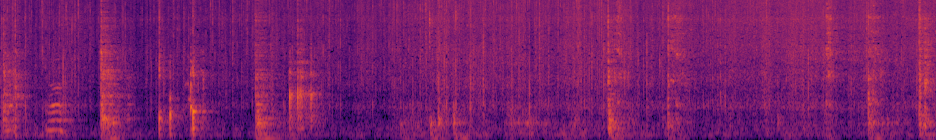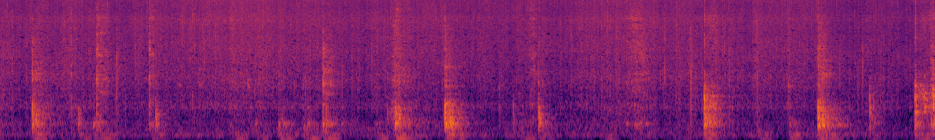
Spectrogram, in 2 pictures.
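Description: Fried rice being stir-fried in a metal wok: a steady sizzle with a metal spatula scraping and clacking against the pan, irregularly, about once or twice a second.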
